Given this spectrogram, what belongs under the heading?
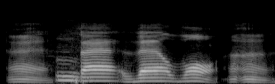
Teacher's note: tiga-tiganya sama-sama ujung lidah atau sebagian cakap ujung lidah keluar sikit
